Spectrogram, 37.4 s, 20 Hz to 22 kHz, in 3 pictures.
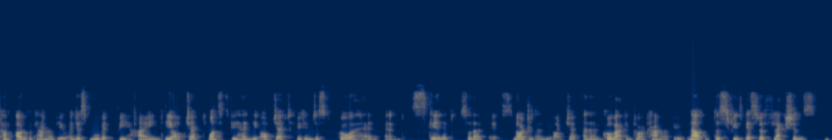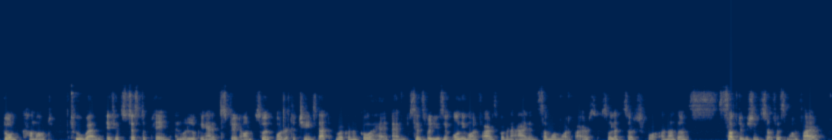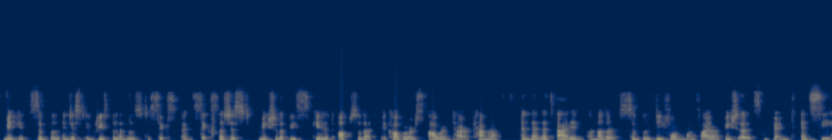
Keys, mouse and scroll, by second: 0.7 middle click, 1.9 g, 2.0 y, 3.0 click, 6.3 s, 7.7-8.5 drag, 8.6 middle click, 8.7 KP_0, 13.5 KP_0, 16.8 KP_0, 18.4 click, 21.1-23.7 drag, 25.1-27.0 drag, 27.4 click, 29.0-29.7 scroll down 3, 30.0 s, 32.6 click, 33.2-34.9 drag, 35.7 click, 36.9 KP_0, 37.2 scroll down 3.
